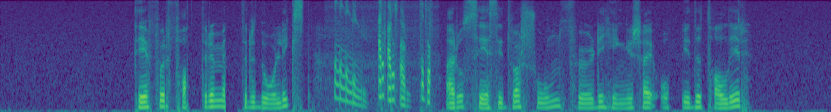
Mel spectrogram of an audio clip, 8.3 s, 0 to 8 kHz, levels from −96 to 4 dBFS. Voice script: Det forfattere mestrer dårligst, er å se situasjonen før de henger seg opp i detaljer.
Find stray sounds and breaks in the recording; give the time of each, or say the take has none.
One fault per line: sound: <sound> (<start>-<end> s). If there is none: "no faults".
sound: dropout (2.2-2.4 s)
sound: chirp (3.3-4.4 s)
